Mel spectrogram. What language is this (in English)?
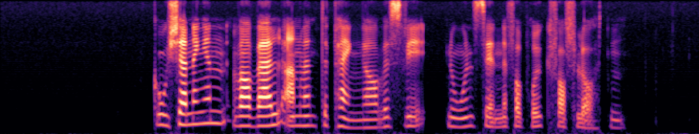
Norwegian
